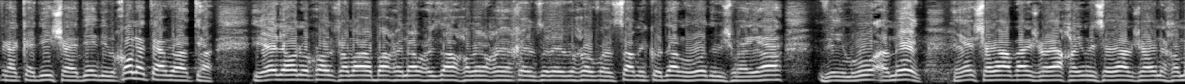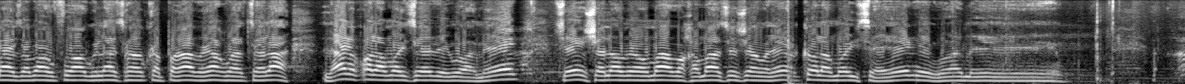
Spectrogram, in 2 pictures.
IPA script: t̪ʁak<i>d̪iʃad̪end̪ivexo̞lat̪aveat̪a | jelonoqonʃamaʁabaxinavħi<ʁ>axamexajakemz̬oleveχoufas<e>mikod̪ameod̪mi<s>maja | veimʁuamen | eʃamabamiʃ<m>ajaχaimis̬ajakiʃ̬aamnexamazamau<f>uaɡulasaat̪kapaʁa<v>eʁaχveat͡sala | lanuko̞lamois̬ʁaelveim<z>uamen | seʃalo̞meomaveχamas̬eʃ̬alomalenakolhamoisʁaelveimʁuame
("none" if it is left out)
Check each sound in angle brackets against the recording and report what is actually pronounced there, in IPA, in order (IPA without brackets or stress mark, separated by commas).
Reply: a, z, a, ʃ, m, f, v, ʁ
